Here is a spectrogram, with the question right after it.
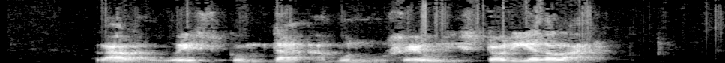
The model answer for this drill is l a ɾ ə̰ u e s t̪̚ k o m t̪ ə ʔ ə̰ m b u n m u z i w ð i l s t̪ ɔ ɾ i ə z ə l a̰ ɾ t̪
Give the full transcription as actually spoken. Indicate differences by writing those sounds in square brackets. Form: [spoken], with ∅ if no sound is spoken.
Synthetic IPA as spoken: l a [l] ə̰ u e s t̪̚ k o m t̪ ə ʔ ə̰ m b u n m u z [ɛ] w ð i [∅] s t̪ ɔ ɾ i ə [ð] ə l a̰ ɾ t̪

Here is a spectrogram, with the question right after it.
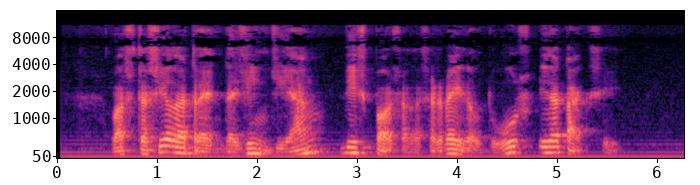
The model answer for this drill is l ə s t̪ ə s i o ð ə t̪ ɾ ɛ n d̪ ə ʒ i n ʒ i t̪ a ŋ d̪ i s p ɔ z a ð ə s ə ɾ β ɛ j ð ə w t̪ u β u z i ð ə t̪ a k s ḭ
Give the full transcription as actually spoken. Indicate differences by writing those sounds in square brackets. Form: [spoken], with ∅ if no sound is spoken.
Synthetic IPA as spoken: l ə s t̪ ə s i o ð ə t̪ ɾ ɛ n d̪ ə ʒ i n ʒ i [∅] a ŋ d̪ i s p ɔ z [ə] ð ə s ə ɾ β ɛ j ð ə w t̪ u β u z i ð ə t̪ a k s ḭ

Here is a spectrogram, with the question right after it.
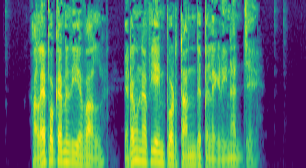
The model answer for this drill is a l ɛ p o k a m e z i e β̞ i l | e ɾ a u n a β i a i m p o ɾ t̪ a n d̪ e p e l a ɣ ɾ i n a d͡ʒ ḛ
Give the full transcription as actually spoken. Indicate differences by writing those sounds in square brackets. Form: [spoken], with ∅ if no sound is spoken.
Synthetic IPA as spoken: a l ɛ p o k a m e [ð] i e β̞ [a] l | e ɾ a u n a β i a i m p o ɾ t̪ a n d̪ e p e l [e] ɣ ɾ i n a d͡ʒ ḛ

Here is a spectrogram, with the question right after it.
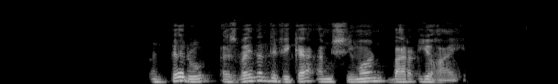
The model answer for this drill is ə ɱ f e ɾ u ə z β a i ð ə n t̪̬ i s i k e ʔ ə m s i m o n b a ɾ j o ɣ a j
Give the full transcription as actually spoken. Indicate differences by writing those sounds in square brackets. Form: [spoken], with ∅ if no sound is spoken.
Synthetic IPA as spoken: ə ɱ f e ɾ u ə z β a i ð ə n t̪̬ i [f] i k [a] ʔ ə m s i m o n b a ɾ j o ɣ a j

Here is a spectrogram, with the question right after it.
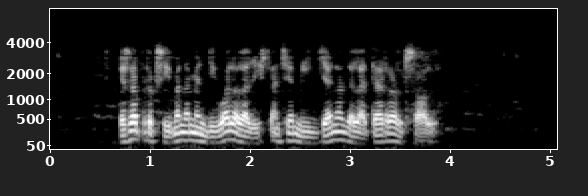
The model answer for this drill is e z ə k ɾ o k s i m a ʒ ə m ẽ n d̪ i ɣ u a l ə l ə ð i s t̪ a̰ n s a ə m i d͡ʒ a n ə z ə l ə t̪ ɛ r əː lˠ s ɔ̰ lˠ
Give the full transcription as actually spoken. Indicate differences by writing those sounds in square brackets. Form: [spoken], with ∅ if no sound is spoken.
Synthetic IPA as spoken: e z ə [p] ɾ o k s i m a [ð] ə m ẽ n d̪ i ɣ [w] a l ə l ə ð i s t̪ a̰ n s [i] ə m i d͡ʒ a n ə [ð] ə l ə t̪ ɛ r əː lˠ s ɔ̰ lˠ

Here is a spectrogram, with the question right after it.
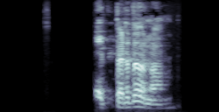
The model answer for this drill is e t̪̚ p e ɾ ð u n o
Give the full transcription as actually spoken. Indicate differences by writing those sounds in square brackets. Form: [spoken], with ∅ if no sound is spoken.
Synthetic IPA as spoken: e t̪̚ p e ɾ ð [o] n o

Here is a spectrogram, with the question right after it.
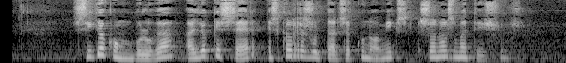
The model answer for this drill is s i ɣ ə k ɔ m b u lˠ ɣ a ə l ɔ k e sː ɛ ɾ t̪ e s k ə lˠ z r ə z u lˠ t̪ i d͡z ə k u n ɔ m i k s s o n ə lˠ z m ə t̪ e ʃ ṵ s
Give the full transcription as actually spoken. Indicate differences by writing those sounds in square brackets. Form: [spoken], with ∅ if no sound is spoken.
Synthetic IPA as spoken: s i ɣ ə k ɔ m b u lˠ ɣ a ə [ʎ] ɔ k e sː ɛ ɾ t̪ e s k ə lˠ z r ə z u lˠ t̪ [a] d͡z ə k u n ɔ m i k s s o n ə lˠ z m ə t̪ e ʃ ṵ s

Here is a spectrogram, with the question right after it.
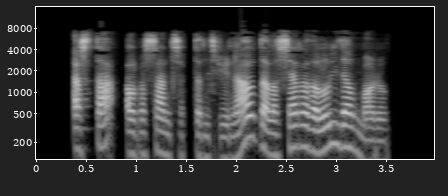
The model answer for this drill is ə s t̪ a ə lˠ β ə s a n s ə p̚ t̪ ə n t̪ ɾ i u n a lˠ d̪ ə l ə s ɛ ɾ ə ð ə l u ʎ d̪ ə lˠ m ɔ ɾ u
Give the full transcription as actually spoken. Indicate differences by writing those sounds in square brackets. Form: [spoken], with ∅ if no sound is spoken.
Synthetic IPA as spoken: ə s t̪ a ə lˠ β ə s a n s ə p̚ t̪ ə n t̪ ɾ i u n a lˠ d̪ ə l ə s ɛ [r] ə ð ə l u ʎ d̪ ə lˠ m ɔ ɾ u

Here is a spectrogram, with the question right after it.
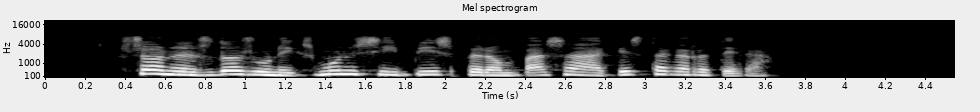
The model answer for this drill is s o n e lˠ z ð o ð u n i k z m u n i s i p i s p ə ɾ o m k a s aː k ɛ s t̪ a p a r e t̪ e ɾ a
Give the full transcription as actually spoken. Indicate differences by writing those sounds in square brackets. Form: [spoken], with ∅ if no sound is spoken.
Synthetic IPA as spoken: s o n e lˠ z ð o [z] u n i k z m u n i s i p i s p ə ɾ o m [p] a s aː k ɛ s t̪ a [k] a r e t̪ e ɾ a

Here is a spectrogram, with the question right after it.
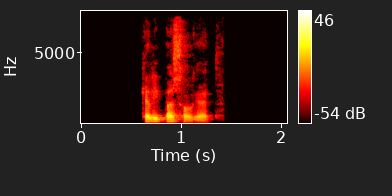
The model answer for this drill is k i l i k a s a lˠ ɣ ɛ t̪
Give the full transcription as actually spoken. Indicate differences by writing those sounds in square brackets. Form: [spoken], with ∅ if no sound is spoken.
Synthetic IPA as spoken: k [ɛ] l i [p] a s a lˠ ɣ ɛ t̪

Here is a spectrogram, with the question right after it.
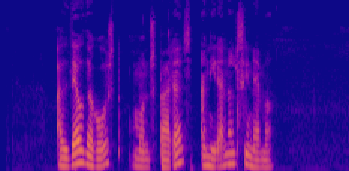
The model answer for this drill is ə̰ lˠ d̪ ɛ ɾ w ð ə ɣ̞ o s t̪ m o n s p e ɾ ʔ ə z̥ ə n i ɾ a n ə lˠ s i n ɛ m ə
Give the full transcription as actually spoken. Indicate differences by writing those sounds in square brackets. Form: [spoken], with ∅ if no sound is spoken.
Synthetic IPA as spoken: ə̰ lˠ d̪ ɛ [∅] w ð ə ɣ̞ o s t̪ m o n s p [a] ɾ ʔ ə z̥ ə n i ɾ a n ə lˠ s i n ɛ m ə

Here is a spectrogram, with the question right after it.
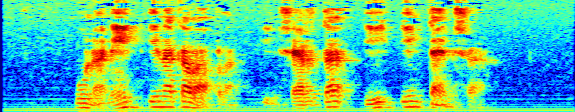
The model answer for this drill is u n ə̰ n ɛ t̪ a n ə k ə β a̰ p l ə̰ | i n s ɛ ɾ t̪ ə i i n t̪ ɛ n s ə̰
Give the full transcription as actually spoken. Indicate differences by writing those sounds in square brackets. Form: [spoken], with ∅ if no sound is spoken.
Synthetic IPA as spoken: u n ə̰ n [i] t̪ [i] n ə k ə β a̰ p l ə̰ | i n s ɛ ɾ t̪ ə i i n t̪ ɛ n s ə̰

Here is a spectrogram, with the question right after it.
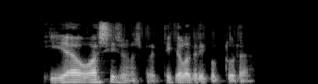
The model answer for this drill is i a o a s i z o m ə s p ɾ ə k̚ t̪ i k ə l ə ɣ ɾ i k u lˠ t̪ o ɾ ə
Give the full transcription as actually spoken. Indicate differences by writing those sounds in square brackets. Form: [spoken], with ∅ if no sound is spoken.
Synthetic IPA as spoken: i a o a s i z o [n] ə s p ɾ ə k̚ t̪ i k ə l ə ɣ ɾ i k u lˠ t̪ [u] ɾ ə

